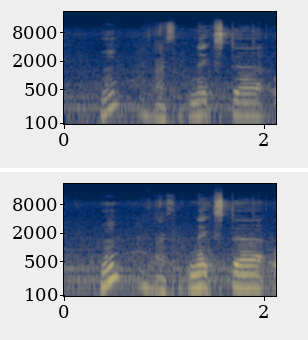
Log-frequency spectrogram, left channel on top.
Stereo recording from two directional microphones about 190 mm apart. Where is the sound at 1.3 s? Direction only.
55° right (ahead or behind).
